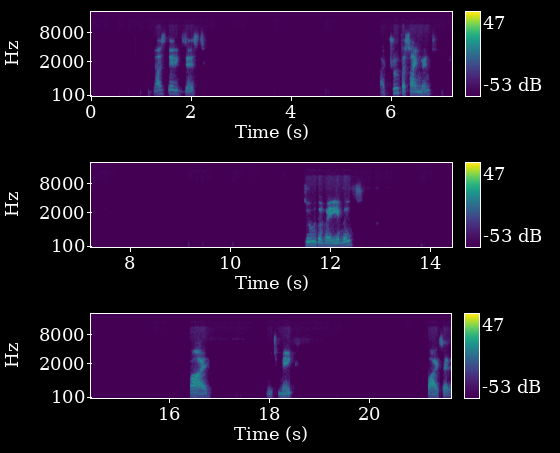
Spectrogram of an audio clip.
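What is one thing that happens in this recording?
A man speaks calmly through an online call, in short phrases with long pauses.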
